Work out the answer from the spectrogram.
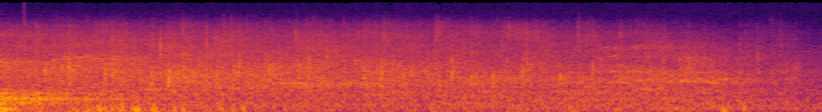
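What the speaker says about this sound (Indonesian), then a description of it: "Boleh tepuk tangannya sekali lagi." An audience at the opening ceremony of the DKI Jakarta Hindu Pasraman Jamboree in Graha Sabha Pura Aditya Jaya hall, Rawamangun, claps in a dense, moderately distant wash that slowly tapers off.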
